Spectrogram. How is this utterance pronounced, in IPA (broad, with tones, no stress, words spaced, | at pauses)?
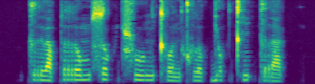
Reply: krɯ˨˩a̯ pro˦˥mso˥˩k̚ t͡ɕʰuː˧ŋtʰo˩˦nkʰlo˨˩k̚ jo˥˩k̚tʰi˦˥ʔkra˨˩k̚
